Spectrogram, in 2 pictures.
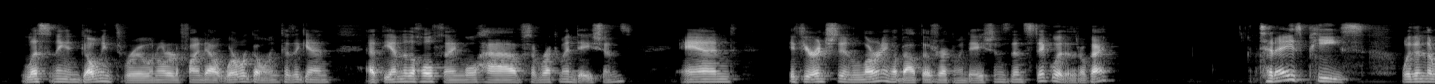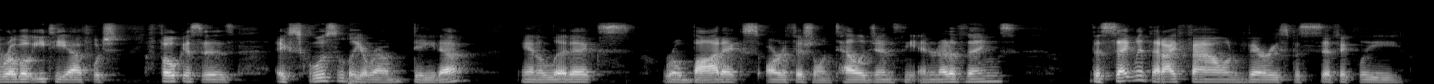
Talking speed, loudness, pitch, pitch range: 135 wpm, -19 LUFS, 115 Hz, 110-125 Hz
